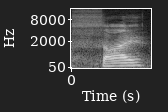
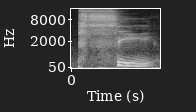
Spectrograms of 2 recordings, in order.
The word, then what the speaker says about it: psi: You know how people say how this one is a sigh? Sigh? Yeah, you're gonna need a psychologist after knowing these letters are pronounced differently. However, psi, psi, not trying to offend anyone, but if it's pronounced like that, psi, psi.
